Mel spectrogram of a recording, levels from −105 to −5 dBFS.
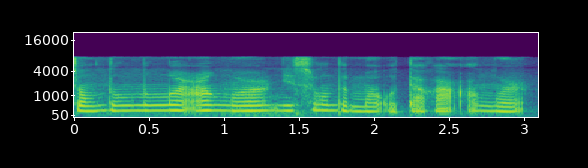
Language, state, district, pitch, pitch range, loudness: Ao, Nagaland, Kohima, 220 Hz, 210-225 Hz, -18 LUFS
